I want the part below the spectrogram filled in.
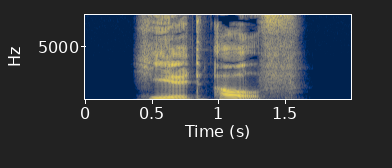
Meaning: first/third-person singular preterite of aufhalten
- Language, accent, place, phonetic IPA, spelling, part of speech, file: German, Germany, Berlin, [ˌhiːlt ˈaʊ̯f], hielt auf, verb, De-hielt auf.ogg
